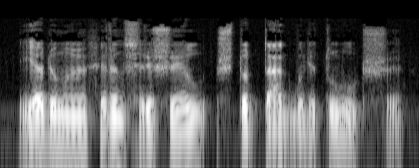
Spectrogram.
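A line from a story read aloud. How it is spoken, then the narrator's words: Gloomy. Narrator (Russian): мрачно произнес он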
